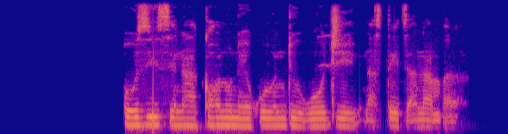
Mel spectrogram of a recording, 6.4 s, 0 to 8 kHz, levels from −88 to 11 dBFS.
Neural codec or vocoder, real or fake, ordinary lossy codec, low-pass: none; real; Opus, 64 kbps; 7.2 kHz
